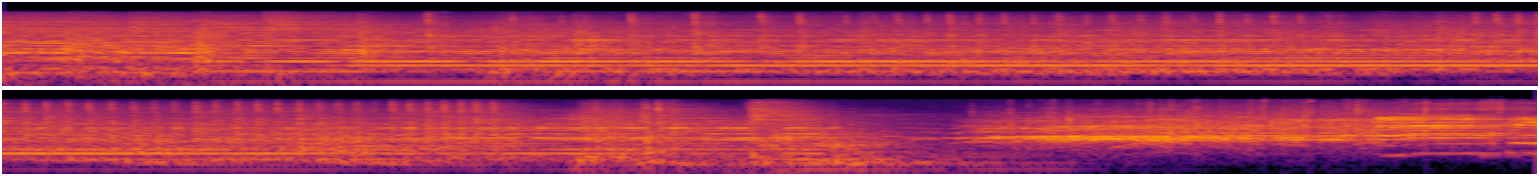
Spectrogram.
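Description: A live rock band playing loud: electric guitar holding long sustained notes over drum-kit rolls and cymbals. A few hard hits follow, then the band stops short about twelve seconds in.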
